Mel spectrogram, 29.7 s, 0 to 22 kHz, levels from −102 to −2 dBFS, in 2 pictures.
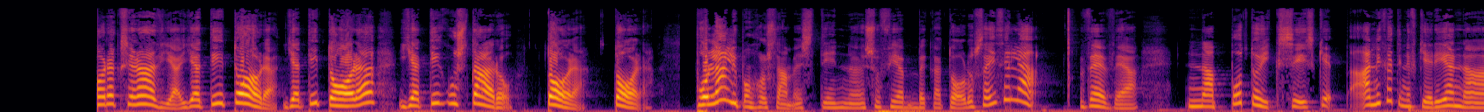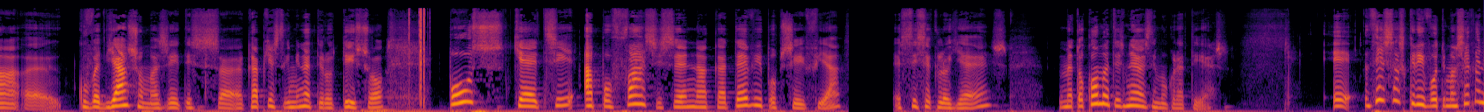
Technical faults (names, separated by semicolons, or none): cut-off start; cable scratch noise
